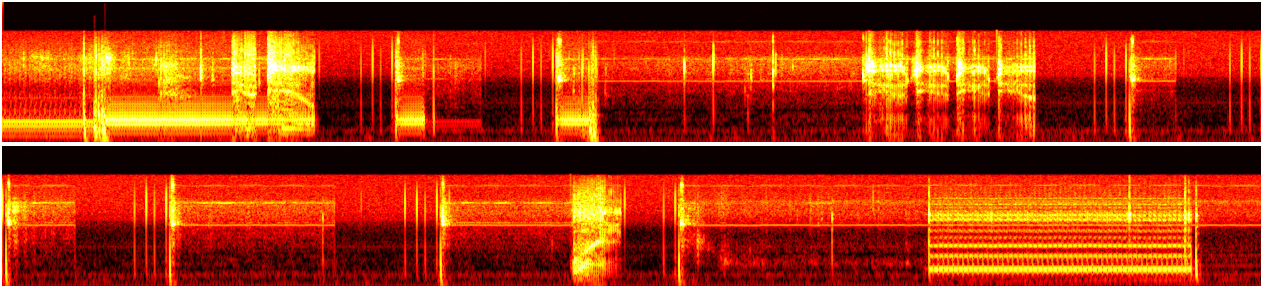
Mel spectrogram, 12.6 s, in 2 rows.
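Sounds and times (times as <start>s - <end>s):
steady high telephone line tone: 0.0s - 2.2s, 8.8s - 12.5s
noisy crackling burst on a telephone line: 0.4s - 3.1s, 4.2s - 7.2s
telephone line pulse dialing clicks: 11.0s - 12.3s.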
